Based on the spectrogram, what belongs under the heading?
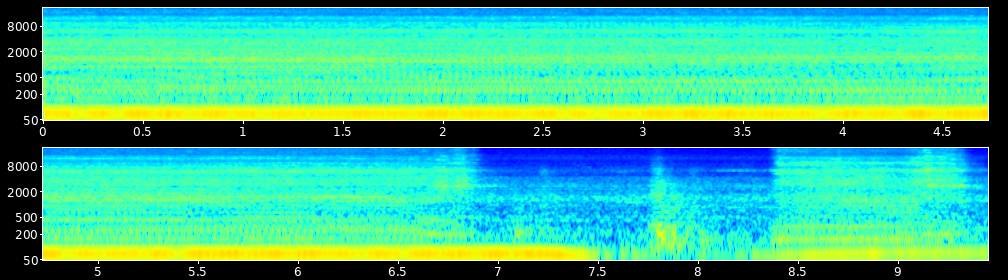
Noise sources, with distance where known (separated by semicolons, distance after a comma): unidentified impact machinery, near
